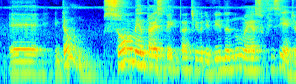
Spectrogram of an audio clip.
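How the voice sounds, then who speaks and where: A man talks at a fairly slow pace with lively intonation, audible room echo and noticeable background noise. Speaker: neurologist. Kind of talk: live stream health talk. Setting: Facebook live stream.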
